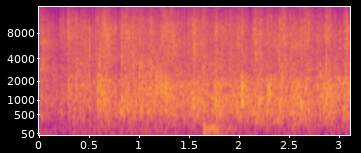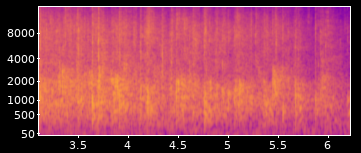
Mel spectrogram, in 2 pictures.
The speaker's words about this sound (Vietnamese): Không có gì hạnh phúc bằng được nghỉ, cho nên mừng quá vỗ tay.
